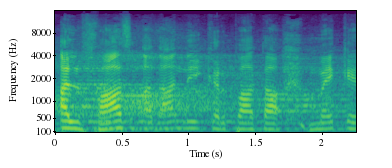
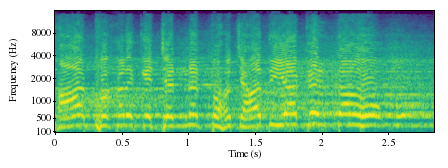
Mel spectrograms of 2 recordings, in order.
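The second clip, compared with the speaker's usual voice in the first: loud, raised religious oratory; full-force preaching; 6 semitones higher, 17 dB louder than usual. Acted. Preacher voicing the Prophet's promise to the faithful, loud proclamation. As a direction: proclaim it to the whole crowd.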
